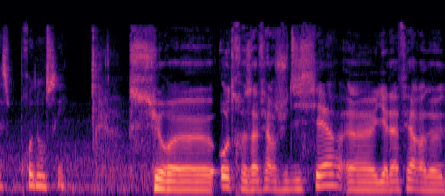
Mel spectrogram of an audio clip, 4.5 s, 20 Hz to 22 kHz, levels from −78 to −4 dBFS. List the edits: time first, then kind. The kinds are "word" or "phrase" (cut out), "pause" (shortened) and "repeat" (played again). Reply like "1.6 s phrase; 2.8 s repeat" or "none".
none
